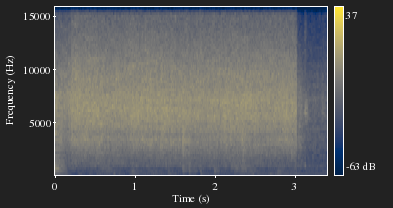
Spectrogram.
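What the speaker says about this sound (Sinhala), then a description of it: "දැන් මම pan එකේ roast කරගත්ත potato ටිකත් මේකටම දාගන්නවා" Pan-roasted potatoes tipped into a frying pan and stirred, a loud, continuous sizzle close by with knocking, scraping stirs of a spatula throughout, easing off slightly at the end.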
